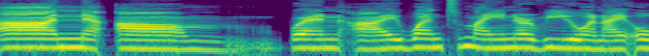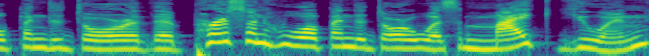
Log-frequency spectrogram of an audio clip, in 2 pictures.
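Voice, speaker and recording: A woman talks at a moderate pace with hardly any pauses, her voice fairly high with a bright, sharp tone. The recording is very clean, with a silent background. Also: ordinary pitch variation. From Venezuela, Caracas. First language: Spanish. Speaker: chef and restaurant owner. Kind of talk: interview.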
